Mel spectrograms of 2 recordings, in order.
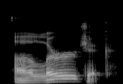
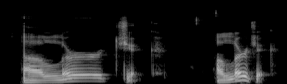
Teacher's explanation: Allergic is three syllables. Allergic. The stress is on the second syllable.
